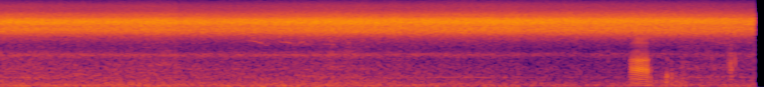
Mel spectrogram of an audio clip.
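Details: Many cicadas in the trees at Schroeder Park, Ballwin, Missouri, producing a loud, even, high-pitched drone, briefly joined near the end by a short human vocal sound before it cuts off.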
